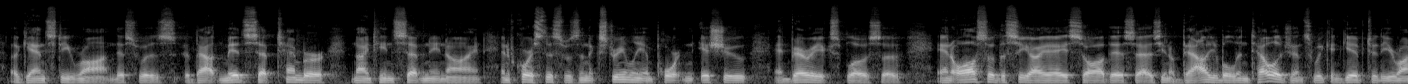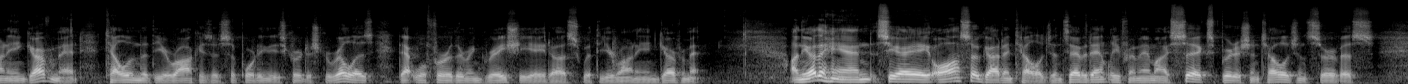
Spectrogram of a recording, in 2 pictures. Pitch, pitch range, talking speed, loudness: 90 Hz, 85-100 Hz, 150 wpm, -21 LUFS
